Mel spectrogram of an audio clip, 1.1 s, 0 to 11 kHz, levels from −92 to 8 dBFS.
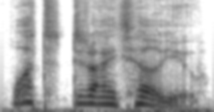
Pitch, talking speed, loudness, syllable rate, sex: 165 Hz, 280 wpm, -18 LUFS, 5.6 syllables/s, male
